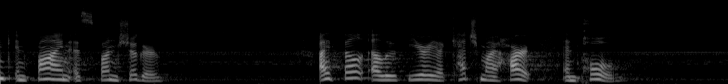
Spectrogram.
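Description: A young woman speaks calmly into a microphone in a large echoing hall.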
